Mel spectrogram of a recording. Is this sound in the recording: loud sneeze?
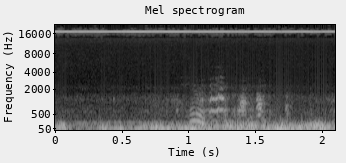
no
